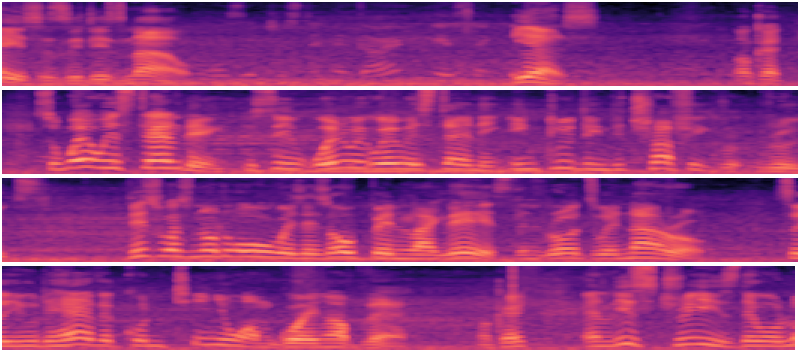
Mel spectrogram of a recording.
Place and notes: Coldharbour Lane, Brixton, London Borough of Lambeth, London, UK - Walking the turf...
We are walking down Coldhabour Lane and across Brixton Market with the writer George Shire. He takes photographs. I fixed a bin-aural mic on his shirt… capturing his descriptions, memories and thoughts… an audio-walk through Brixton and its histories, the up-rise of black culture in the UK…
the recording is part of the NO-GO-Zones audio radio project and its collection:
